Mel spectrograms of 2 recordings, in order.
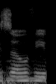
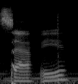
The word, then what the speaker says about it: Safi: I forgot to mention that Safi's name is pronounced like Sophie, but it said like Sophie. Well, they were pronouncing it Safi.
